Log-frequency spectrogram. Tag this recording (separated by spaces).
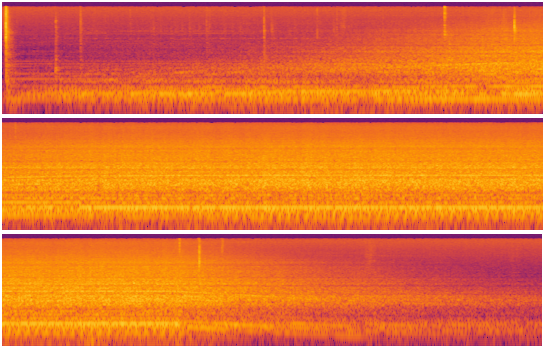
cooking domestic-sounds Oven kitchen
